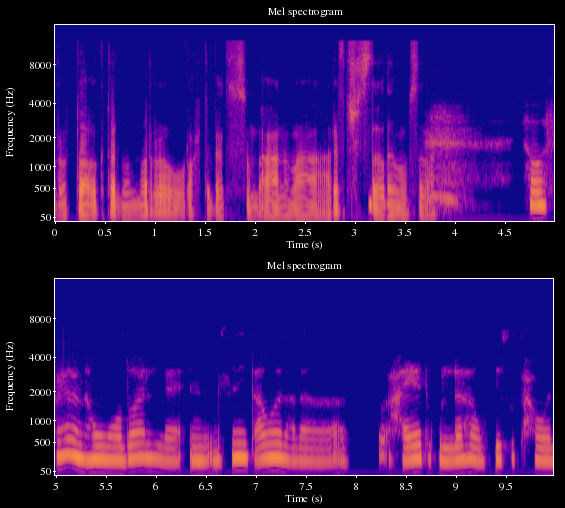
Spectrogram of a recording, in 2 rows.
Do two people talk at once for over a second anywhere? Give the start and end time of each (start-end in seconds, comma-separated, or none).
none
